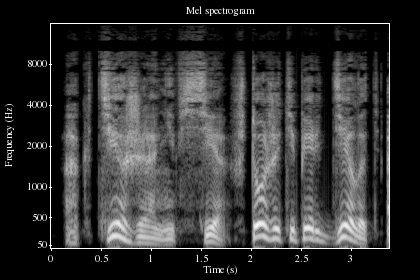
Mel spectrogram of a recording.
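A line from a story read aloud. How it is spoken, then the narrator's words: Desperate voice. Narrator (Russian): отчаянным голосом сказала Тома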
